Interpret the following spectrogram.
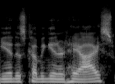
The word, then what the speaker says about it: real: is coming in at hey Ice which is actually how you pronounce real in Portuguese sorry I'm not my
